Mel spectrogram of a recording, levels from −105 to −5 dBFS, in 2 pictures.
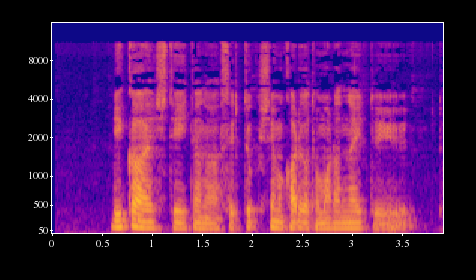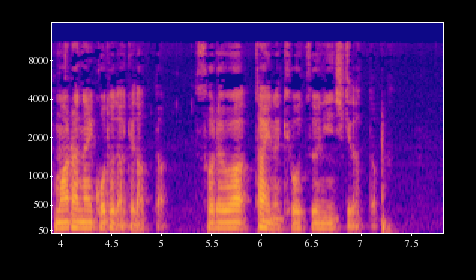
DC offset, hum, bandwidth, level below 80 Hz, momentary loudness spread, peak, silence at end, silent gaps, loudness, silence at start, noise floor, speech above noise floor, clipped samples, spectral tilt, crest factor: under 0.1%; none; 11.5 kHz; -50 dBFS; 15 LU; -8 dBFS; 0.55 s; none; -29 LUFS; 0.6 s; -69 dBFS; 40 dB; under 0.1%; -5.5 dB/octave; 22 dB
